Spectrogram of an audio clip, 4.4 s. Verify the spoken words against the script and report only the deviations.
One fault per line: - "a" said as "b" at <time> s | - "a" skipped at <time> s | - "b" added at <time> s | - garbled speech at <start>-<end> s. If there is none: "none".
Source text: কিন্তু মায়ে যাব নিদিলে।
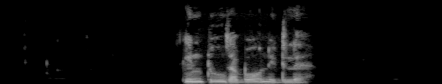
- "মায়ে" skipped at 2.2 s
